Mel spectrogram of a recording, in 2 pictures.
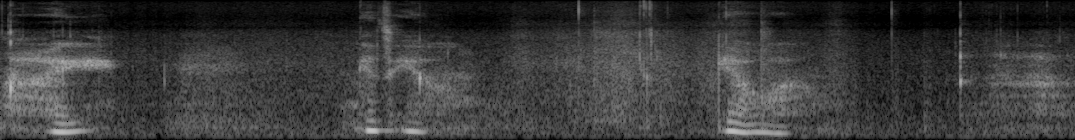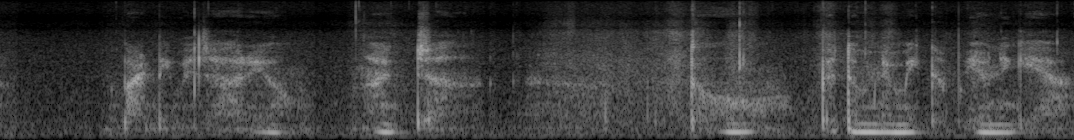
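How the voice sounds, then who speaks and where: A woman's soothing whisper with long, frequent pauses over noticeable background noise. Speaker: ASMR creator. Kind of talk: ASMR roleplay, friendly talk to the listener. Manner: soft-spoken, soothing.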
